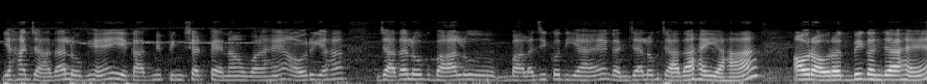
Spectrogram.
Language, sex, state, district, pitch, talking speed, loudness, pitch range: Hindi, female, Haryana, Charkhi Dadri, 215 Hz, 195 wpm, -19 LUFS, 200-230 Hz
